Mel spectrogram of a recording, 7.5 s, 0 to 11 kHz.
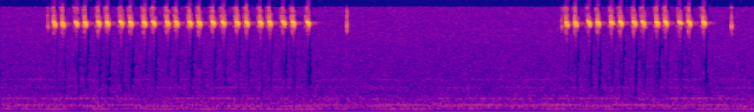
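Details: Spotted-wing hairy cricket song from a 2020 National Institute of Biological Resources recording: a high, sharp chirp train of about twenty evenly spaced pulses, a pause of over two seconds, then a shorter train, all over quiet background.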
